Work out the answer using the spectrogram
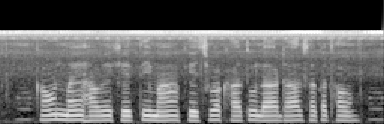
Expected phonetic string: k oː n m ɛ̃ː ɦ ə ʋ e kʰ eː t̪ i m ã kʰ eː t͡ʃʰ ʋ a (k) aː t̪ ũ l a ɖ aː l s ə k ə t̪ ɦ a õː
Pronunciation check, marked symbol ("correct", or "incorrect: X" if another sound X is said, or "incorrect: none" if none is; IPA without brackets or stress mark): incorrect: kʰ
